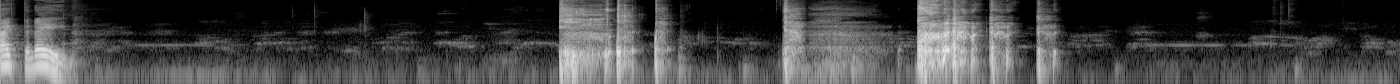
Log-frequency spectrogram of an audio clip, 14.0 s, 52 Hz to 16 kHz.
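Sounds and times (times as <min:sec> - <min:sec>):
person coughing: 0:05.6 - 0:06.8, 0:07.8 - 0:08.6, 0:09.2 - 0:10.6.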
